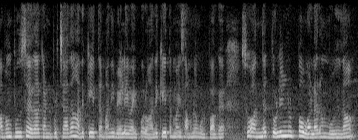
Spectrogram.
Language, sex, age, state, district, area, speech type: Tamil, female, 18-30, Tamil Nadu, Kanchipuram, urban, spontaneous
